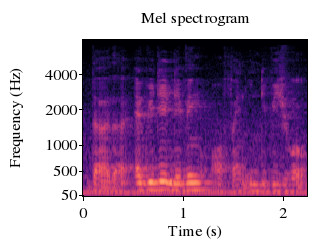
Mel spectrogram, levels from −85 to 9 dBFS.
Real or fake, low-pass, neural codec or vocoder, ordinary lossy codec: real; 7.2 kHz; none; none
